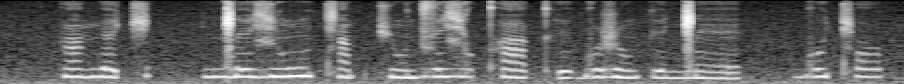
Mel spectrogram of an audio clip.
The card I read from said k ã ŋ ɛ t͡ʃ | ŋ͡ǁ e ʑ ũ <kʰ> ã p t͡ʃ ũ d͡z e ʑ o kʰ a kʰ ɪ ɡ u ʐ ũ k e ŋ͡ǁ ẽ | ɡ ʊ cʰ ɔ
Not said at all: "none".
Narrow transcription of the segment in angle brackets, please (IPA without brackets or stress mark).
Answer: cʰ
